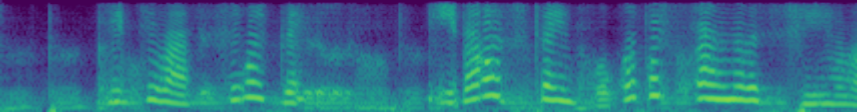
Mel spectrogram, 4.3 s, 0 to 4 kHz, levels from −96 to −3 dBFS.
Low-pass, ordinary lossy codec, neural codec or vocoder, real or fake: 3.6 kHz; none; codec, 16 kHz, 0.5 kbps, FreqCodec, smaller model; fake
